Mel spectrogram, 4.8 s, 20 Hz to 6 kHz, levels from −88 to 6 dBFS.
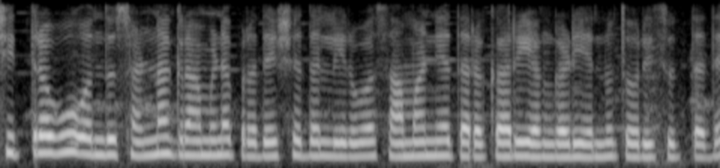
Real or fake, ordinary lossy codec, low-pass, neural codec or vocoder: real; none; 5.4 kHz; none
